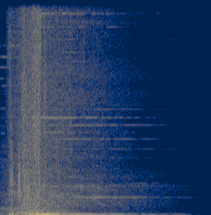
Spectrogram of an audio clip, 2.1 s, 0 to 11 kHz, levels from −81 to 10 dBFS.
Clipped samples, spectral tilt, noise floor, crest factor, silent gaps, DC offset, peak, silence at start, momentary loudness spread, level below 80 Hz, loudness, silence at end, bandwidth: under 0.1%; -3.5 dB/octave; -58 dBFS; 18 dB; none; under 0.1%; -8 dBFS; 0 s; 22 LU; -26 dBFS; -25 LUFS; 0.65 s; 11 kHz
